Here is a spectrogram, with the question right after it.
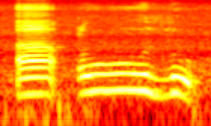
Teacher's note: اب دیکھو یہاں پہ حمزہ کے اوپر زبر ہے تو اسے جلدی پڑھیں گے آ، اور واو ساکن سے پہلے پیش ہے تو واو مدہ ہوا تو ہم او اس طرح ایک الف کے برابر کھینچیں گے، اور دال پہ حرکت ہے تو اسے جلدی پڑھیں گے۔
